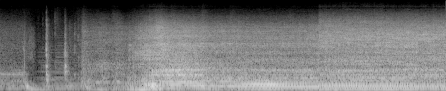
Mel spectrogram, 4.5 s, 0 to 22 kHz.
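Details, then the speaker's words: BMW E82 N55 (upgraded) after replacing the fuel pressure regulator to cure months of fueling issues: short crank, quick rev flare, then a smooth steady idle with no hunting or rocking, unlike the earlier slow, rocking idle. "First off, and right off the bat, the idle is immediately better or it was like a really slow like. Now it's doesn't seem to rock at all."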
